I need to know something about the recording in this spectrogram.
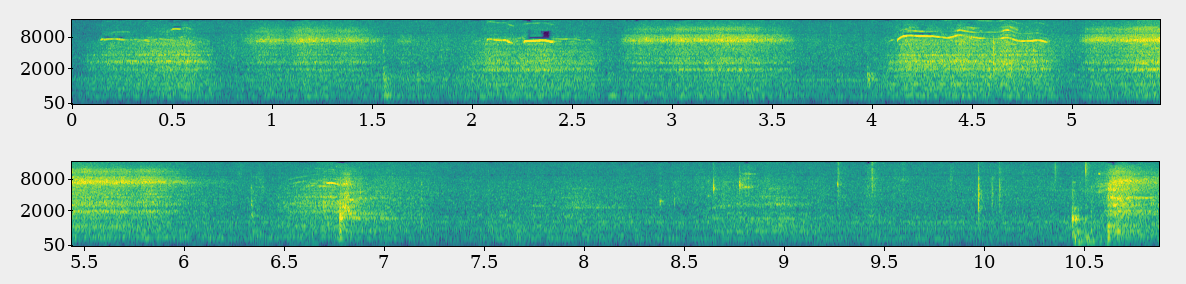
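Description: Compound-slide leadscrew being turned by hand into a freshly cut internal thread, metal threads rubbing in a series of short strokes, each under a second, to test the fit. The rubbing quietens after about six seconds, with a single sharp click near seven seconds.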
